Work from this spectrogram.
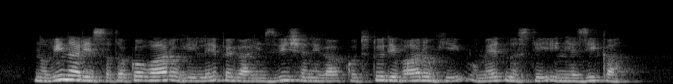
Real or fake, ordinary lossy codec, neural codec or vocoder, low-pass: real; none; none; 5.4 kHz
